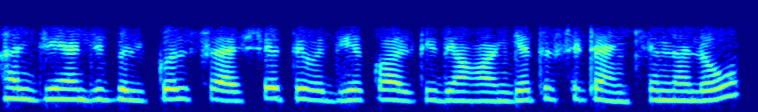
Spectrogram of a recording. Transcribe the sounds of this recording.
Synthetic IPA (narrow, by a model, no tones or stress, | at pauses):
ɦãːɲd͡ʒiːɦãːɲd͡ʒiːbɪlkʊlfɾɛːʃət̪eːʋəd̪ijaːkwaːlɪʈiːd̪eãaːʋɳɡeaːt̪ʊsĩːʈɛ̃ːnʃənəloː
